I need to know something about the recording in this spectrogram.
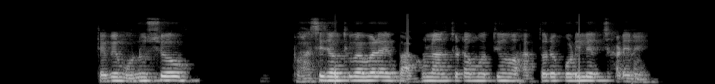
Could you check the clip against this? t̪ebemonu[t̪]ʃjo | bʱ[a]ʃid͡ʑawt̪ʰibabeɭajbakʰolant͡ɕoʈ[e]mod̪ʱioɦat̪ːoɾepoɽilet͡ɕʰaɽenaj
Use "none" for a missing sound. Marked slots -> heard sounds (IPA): none, a, a

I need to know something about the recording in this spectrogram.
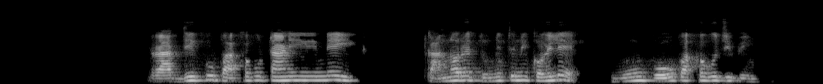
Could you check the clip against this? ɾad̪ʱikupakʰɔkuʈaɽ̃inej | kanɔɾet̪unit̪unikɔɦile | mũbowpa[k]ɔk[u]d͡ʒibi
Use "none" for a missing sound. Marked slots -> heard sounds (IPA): kʰ, u

